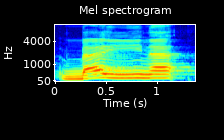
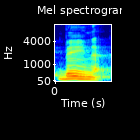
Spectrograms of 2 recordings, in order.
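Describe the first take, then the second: First: The first vowel sounds like open a. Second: The first vowel sounds like e. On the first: The speaker calls it right. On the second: The speaker calls it wrong.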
